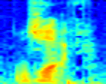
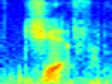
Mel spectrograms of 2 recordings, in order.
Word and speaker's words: GIF: Although it's actually GIF. I know it's a huge debate, but it's GIF. The creator of the file pronounces it GIF. The creator gets to name it.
